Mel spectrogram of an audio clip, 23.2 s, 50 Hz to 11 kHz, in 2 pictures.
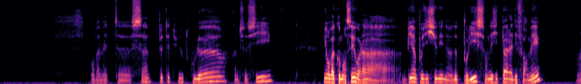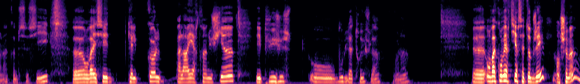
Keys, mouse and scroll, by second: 0.9 click, 4.2 click, 5.0-6.5 drag, 6.9-8.8 drag, 9.7 click, 10.9 click, 12.2 click, 13.9 click, 16.4-19.2 drag, 19.5-20.6 drag, 20.9-21.3 drag.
